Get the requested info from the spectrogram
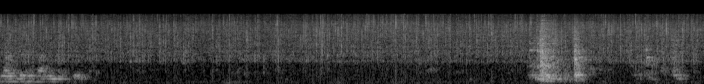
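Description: Okra, potato and tomato bhaji sizzling steadily as it fries in a nonstick pan, with a brief louder sound about five seconds in.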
